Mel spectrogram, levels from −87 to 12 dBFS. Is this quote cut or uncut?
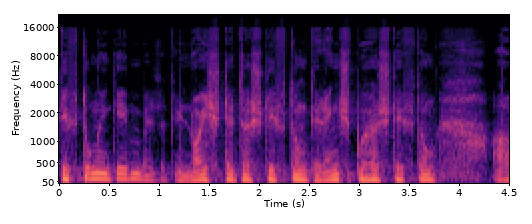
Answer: uncut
